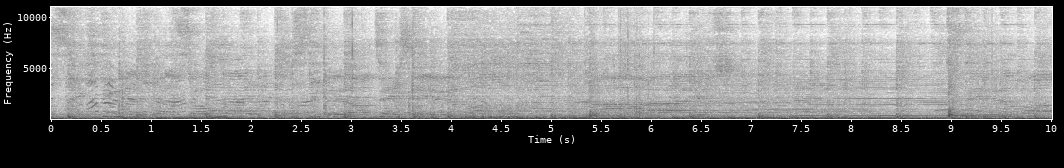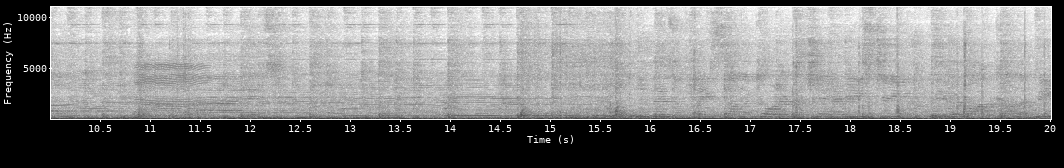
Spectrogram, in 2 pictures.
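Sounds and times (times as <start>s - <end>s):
person singing: 0.0s - 8.1s, 8.8s - 14.9s, 15.6s - 20.0s
loud music with heavy bass: 0.0s - 20.0s.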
